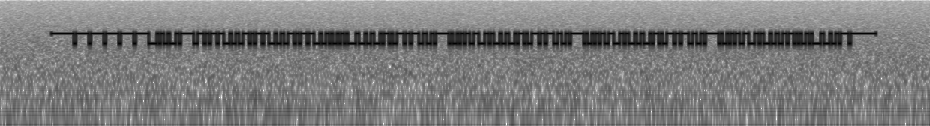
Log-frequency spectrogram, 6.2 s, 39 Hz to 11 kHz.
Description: RTTY (75 baud, 850 Hz shift), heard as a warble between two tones, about 2000 Hz centre. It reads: CQ CQ CQ DE HB8DWN HB8DWN HB8DWN PSE K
